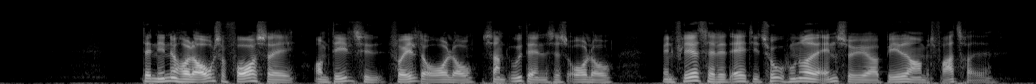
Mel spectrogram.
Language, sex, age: Danish, male, 41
